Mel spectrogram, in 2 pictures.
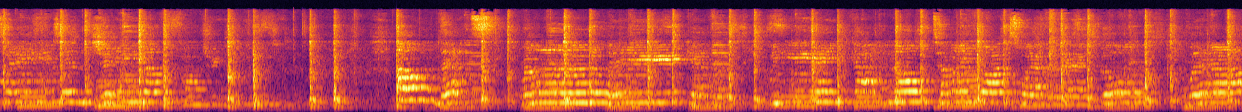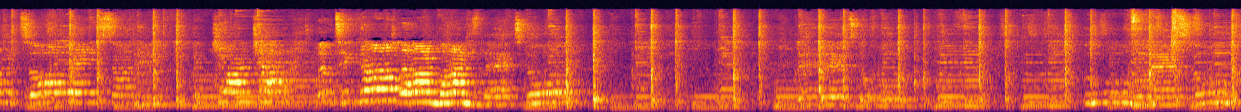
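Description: Live acoustic guitar strummed as accompaniment to a singing voice, a song carrying on throughout.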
